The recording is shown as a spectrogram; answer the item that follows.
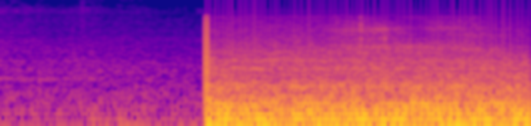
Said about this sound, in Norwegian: Da sitter jeg faktisk i en bil og kjører med Lars Petter Norhaug.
